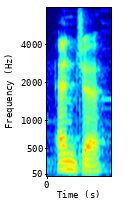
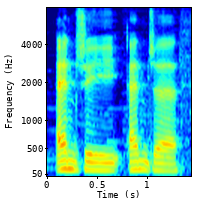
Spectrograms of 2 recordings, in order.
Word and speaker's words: Ange: would be pronouncing engine NJ I would say like that all the time because it feels so weird for me to pronounce it apparently her name is like from Angel but without l so angel but it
